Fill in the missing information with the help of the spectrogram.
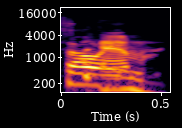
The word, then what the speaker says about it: Kamara: Tim, you're putting the wrong emphasis on the wrong syllable. Emphasis on the wrong syllable. So it's Camera.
